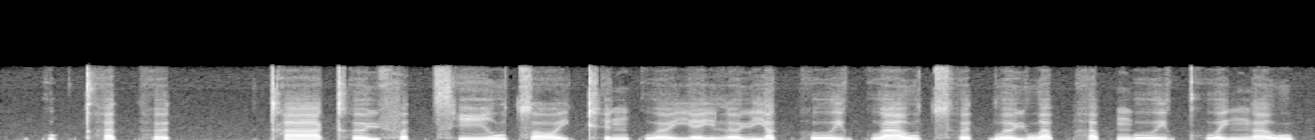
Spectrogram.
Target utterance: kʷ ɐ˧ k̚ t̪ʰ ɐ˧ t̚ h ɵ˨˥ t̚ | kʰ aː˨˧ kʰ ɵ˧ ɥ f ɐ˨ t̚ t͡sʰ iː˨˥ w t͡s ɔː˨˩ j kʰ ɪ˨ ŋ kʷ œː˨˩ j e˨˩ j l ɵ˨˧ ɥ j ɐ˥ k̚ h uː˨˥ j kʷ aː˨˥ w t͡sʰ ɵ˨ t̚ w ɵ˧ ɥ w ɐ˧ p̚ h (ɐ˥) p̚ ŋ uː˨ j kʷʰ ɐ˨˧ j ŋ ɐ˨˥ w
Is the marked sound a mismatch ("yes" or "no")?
yes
